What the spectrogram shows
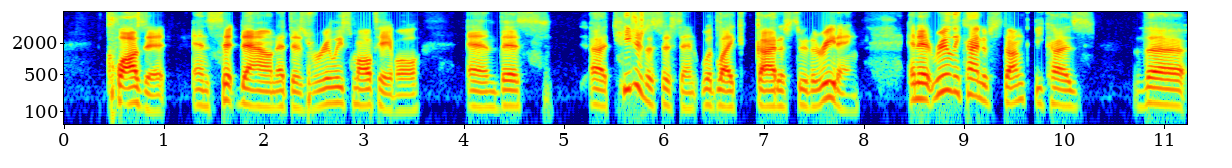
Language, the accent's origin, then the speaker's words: English; Boston, Massachusetts, United States; I grew up just outside Boston, Massachusetts, and both my parents are immigrants from Italy. I was born in Boston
